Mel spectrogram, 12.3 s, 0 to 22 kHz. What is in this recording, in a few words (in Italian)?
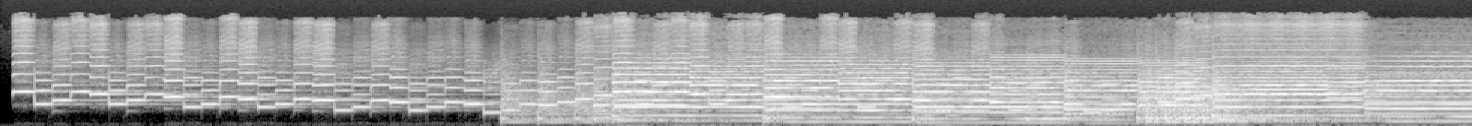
SOSTENUTO E DECISO, Musica Sacra; Antologia di Musica Sacra Vol.2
